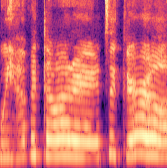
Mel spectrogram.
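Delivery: very high-pitched laughing through tears. Retelling what the husband said at the birth: imitating laugh crying. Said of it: "laugh crying".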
